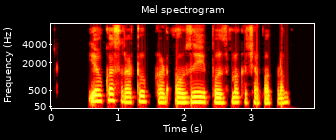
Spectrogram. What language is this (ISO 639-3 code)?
pus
